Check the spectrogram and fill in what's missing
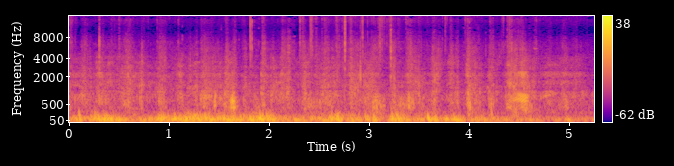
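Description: Horse cantering on the counter lead during flying lead change training, its steady three-beat hoofbeats thudding close by on arena footing, with faint voices now and then in the background.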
